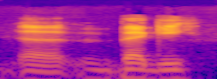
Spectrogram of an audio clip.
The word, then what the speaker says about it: Beghe: And in that movie, her man, Jason Bege, that guy? Sure. Jason Bege? You spell that. Beghe. I've never known how to say it. Beghe. Yeah, Beggy.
